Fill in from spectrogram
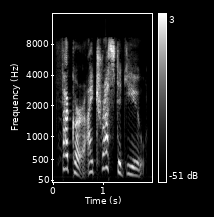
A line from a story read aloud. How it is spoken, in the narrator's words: Hawkeye yelled at Culbreth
